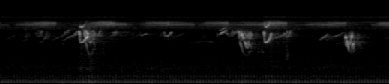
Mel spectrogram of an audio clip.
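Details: A female Giant kingfisher at the Lentorre Lodge hide, Olkirimatian Conservancy, South Rift Valley, southwest Kenya, gives three or four harsh, grating bursts a second or two apart over a constant high insect drone.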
